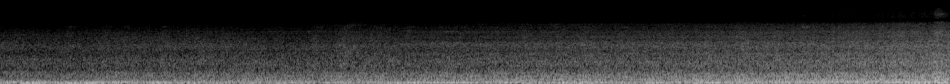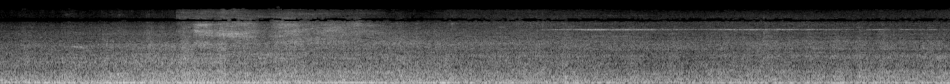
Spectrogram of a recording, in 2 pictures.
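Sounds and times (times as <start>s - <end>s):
wheel squeal and hiss on rails: 10.0s - 19.0s.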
